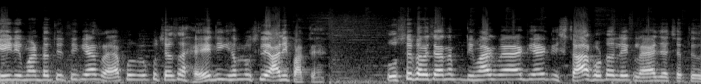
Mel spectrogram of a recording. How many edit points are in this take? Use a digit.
0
